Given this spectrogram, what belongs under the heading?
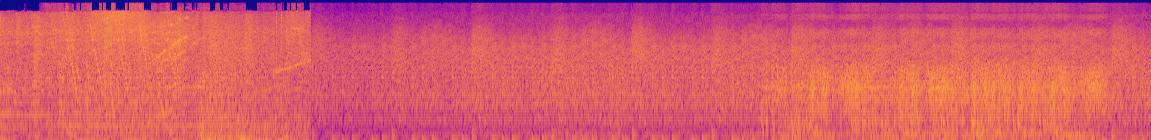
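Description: Ships fire in the arcade shooter video game Super Zix, with dense rapid blasts, booming impacts and crashing explosions layered over game music, steady and loud throughout.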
